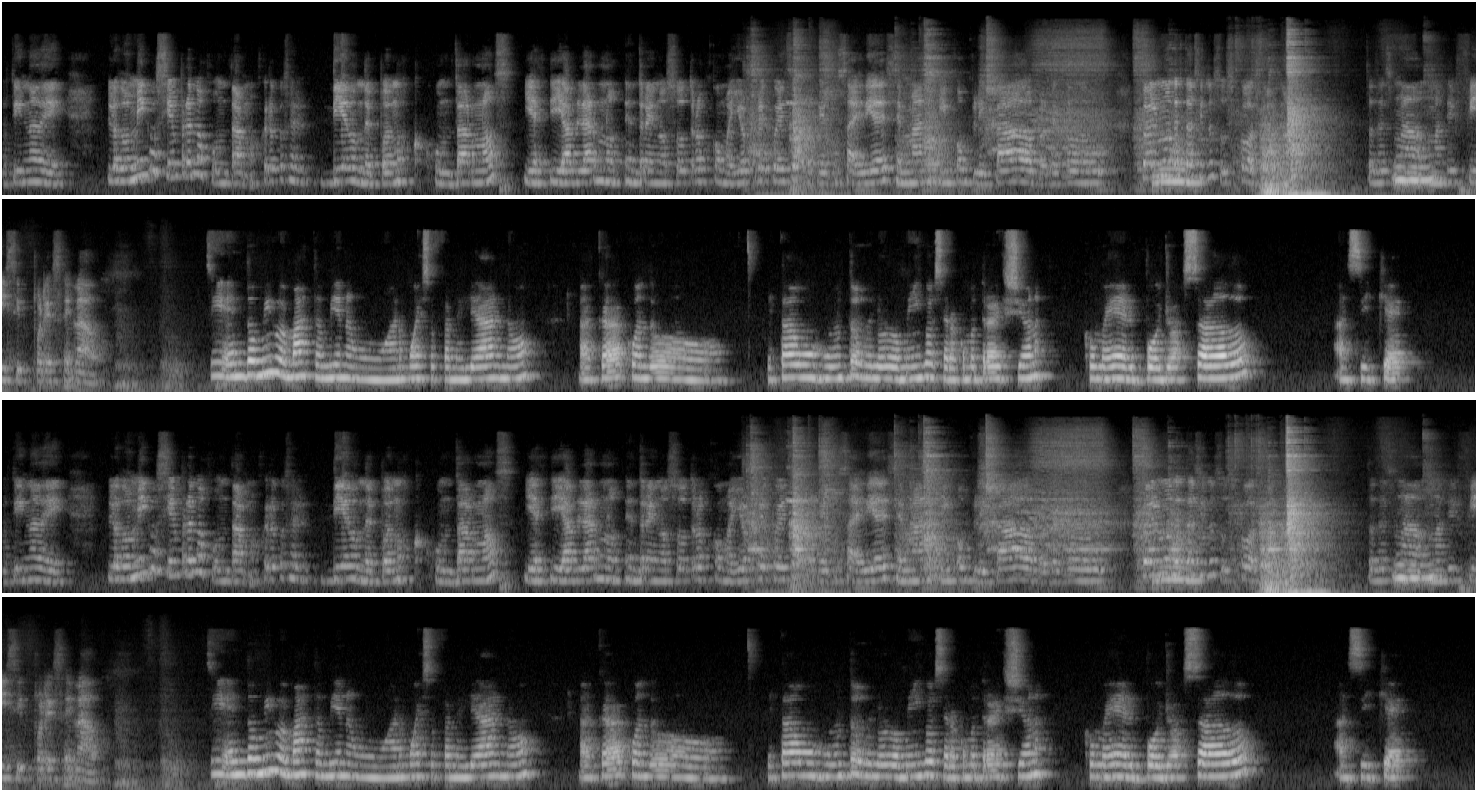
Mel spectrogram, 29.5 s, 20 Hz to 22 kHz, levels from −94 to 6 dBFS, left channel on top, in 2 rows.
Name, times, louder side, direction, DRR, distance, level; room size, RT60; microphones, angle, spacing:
voice 1, 0.0-4.0 4.3-13.0 13.6-15.8, left 2 dB, 85° left, 0.9 m, -34 dB
sound 1, 7.4-8.7 8.9-13.5 13.8-13.9 14.2-15.0 15.3-15.6 15.9-16.6 16.9-17.0, right 3 dB, 35° right, 1.3 m, -32 dB
voice 2, 11.5-12.0 13.9-14.4 16.8-20.1 20.5-22.0 22.4-25.2 25.6-27.2 28.1-28.7, left 4 dB, 30° left, 0.4 m, -25 dB
3.5 x 3.0 x 3.6 m
head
